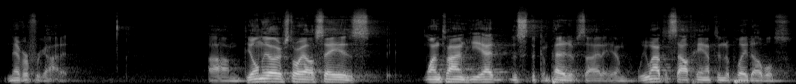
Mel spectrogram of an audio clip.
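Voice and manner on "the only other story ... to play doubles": ordinary talk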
